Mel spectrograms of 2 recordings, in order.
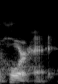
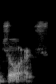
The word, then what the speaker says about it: Jorge: Yes, in Spanish class you would pronounce it Jorge, but sometimes even if it's a Spanish person, they themselves pronounce it George.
